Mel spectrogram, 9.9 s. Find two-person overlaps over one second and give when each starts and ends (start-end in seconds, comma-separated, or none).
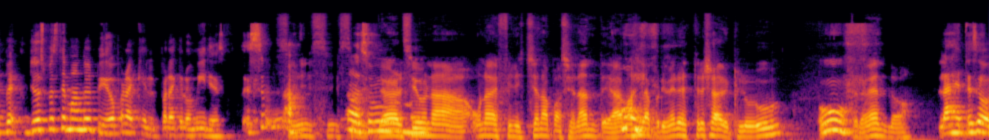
2.8-4.3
